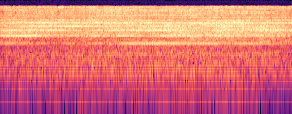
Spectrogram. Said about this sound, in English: Here's another audio clip. We believe this is a small vessel with a large outboard.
